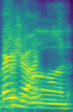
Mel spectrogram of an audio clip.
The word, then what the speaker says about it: Bergeron: do you say your last name is it burger on bergeron bergeron bergeron there you go bergeron oh i knew that you know you know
